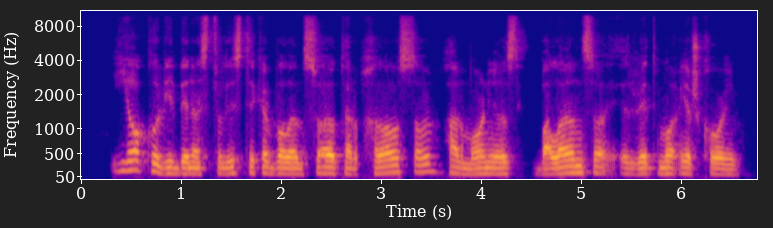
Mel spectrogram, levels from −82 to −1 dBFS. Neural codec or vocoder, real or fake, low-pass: codec, 16 kHz in and 24 kHz out, 0.6 kbps, FocalCodec, streaming, 2048 codes; fake; 9.9 kHz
